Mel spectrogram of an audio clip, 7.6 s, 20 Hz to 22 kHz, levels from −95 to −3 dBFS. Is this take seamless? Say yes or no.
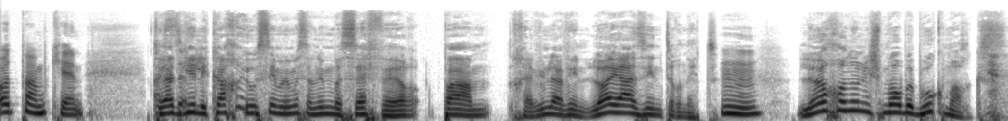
yes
